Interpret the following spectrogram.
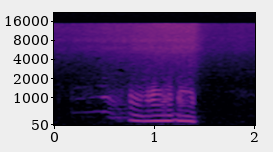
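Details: A six-month-old Chihuahua, adopted from a shelter two days earlier, snores while asleep. One short, tonal, whining breath sound with a low steady pitch and rich overtones, about a second long, in a quiet room.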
